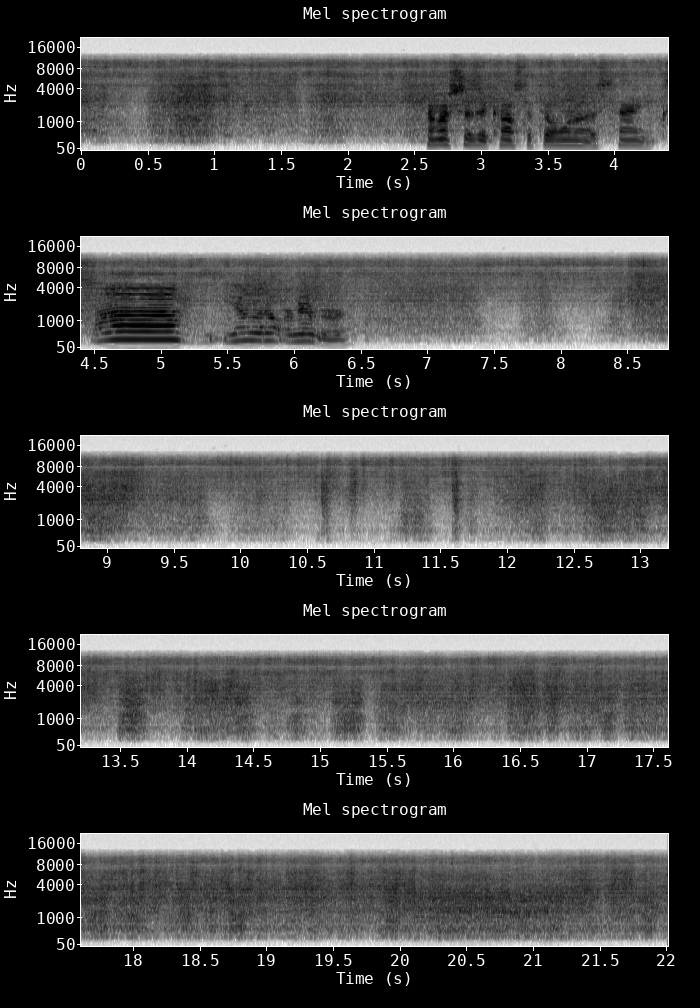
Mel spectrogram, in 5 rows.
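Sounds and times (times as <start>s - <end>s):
short crackles: 0.0s - 22.0s
torch flame hissing: 0.0s - 22.0s.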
